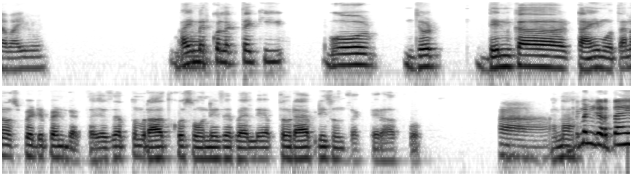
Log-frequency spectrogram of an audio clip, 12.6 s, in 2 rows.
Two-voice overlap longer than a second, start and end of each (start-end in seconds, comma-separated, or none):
none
